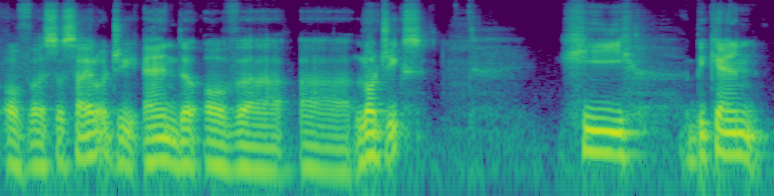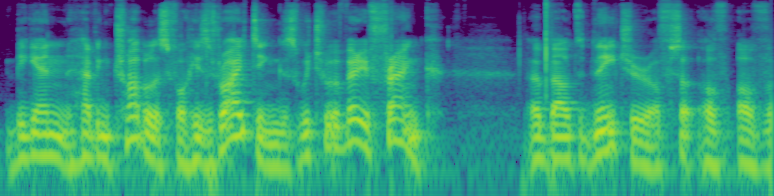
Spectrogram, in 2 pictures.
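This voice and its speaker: An older man from Yugoslavia speaking as an interview guest on a video call, halting with many restarts and fillers. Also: low-pitched. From Yugoslavia, of Serbian origin. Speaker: guest, writer and translator. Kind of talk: conversational interview answer.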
